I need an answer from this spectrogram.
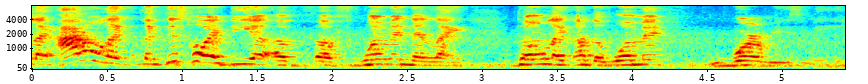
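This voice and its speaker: Against noticeable background noise and audible room echo, a woman speaks with very wide pitch swings. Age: 20s. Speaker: podcast co-host. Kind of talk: casual chat.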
